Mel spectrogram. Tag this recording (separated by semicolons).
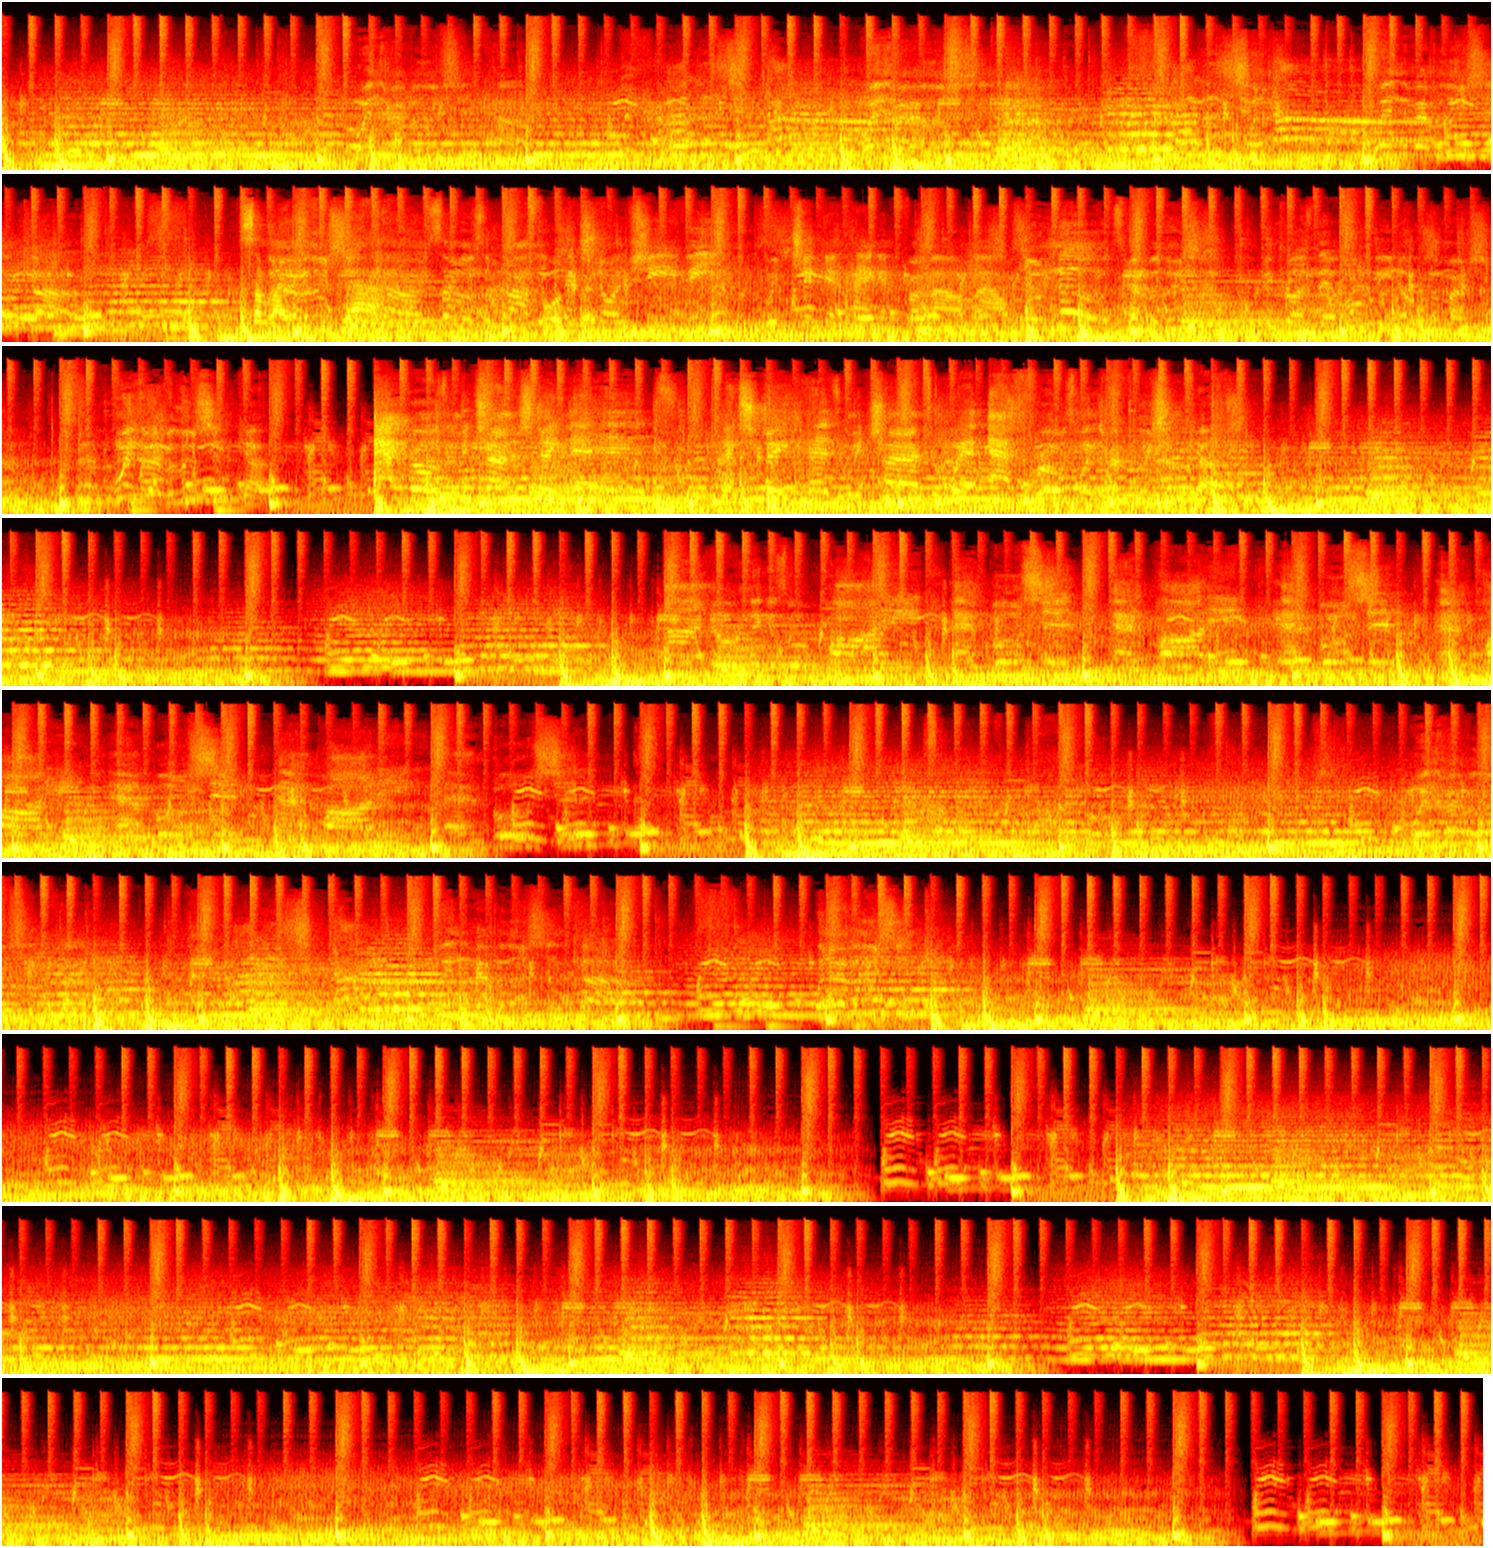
beats; hiphop; looppacks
